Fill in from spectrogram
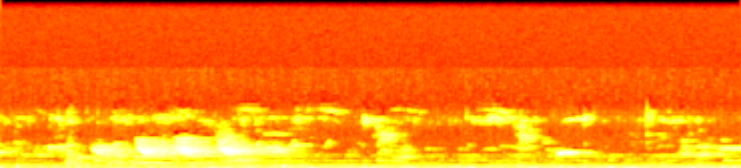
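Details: Munia chirping in the morning: a burst of short, bright, high chirps clustered in the first few seconds, then scattered thin notes, over a steady low rumble of background noise.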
